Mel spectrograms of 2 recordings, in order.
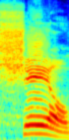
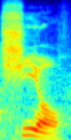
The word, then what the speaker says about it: Shale: incomplete third down and it's Shale not sheal Shale third and nine helping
